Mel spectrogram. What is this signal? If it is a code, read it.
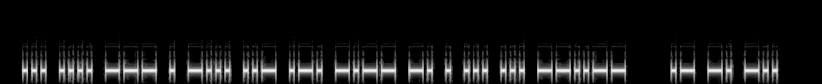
Morse code, heard as a keyed tone, about 26 wpm, 650 Hz. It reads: SHOEBURYNESS, AND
